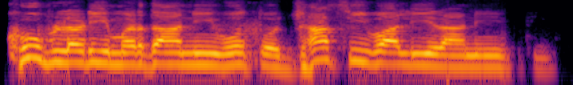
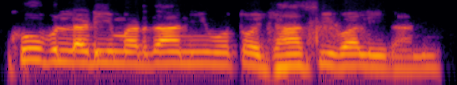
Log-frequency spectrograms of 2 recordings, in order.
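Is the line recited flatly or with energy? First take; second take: with energy; flatly. First: It is recited with expressive energy. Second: It is recited flatly, without expression.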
